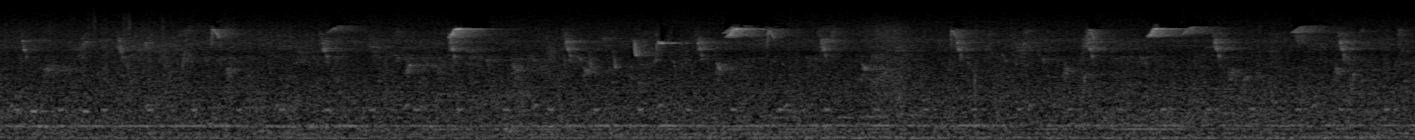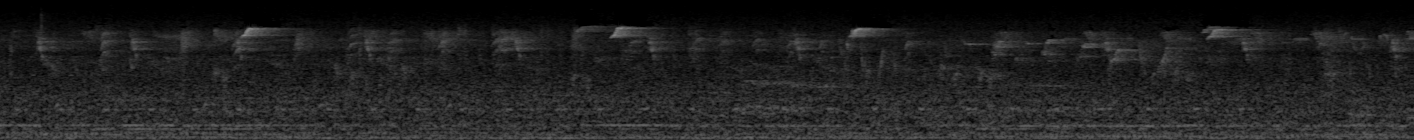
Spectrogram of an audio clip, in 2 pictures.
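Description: A bird calling with short, high chirps every few seconds, each dropping quickly in pitch, over a faint steady low hum.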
